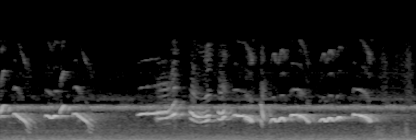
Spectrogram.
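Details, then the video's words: Oriental magpie-robin (Copsychus saularis) in early-morning song: two sharp downslurred whistles, a brief pause, then a fast run of wavering, bubbling whistled notes lasting about two seconds, with a constant high thin tone behind. "Music of the Oriental Magpie Robin Copsychus saularis - sighting and call"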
